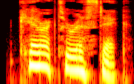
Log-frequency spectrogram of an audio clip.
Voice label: "Characteristic", English

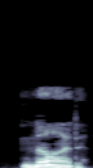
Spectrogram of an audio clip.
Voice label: "Nod", English

